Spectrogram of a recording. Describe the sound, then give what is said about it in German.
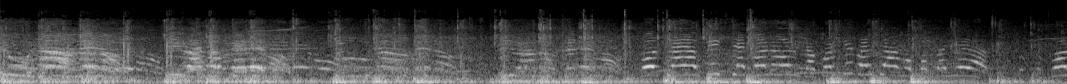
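A crowd chants together at a street demonstration against femicide by a women's rights movement, many loud voices shouting rhythmic slogans in unison, rising and falling in repeated phrases. “So klingt es dann auf einer Demonstration. Also es gehen regelmäßig Zehntausende auf die Straßen und protestieren.”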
